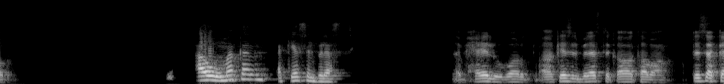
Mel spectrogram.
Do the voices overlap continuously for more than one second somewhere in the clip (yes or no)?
no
